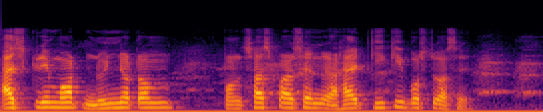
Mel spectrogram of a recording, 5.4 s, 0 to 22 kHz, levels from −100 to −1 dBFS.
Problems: background sounds at intervals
